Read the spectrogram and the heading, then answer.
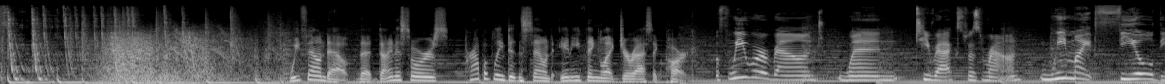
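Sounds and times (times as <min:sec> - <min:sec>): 
blaster sound from a struck guy wire leading up to a radio tower: 0:00.0 - 0:02.9
speech: 0:02.9 - 0:11.6.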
